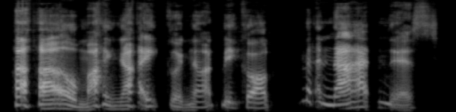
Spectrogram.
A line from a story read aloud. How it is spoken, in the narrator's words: said he, and laughed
